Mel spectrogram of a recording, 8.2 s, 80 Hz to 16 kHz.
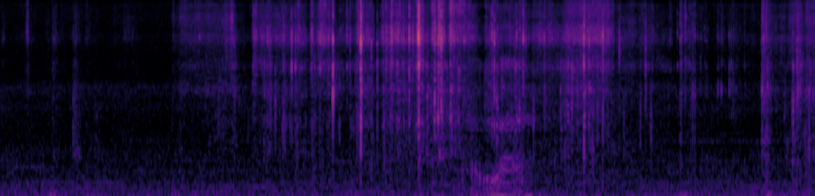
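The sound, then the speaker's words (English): Quiet plastic crinkling and rustling from a plastic comic book bag holding three comic books, with irregular small crackles and a few sharper snaps, low in volume throughout. “You put 3 comic books in 1 plastic bag just to save room.”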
